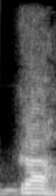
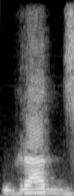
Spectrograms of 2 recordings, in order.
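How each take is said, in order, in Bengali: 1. এটি সাধারণ হ-ধ্বনিতে শেষ হয়। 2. এটি দ্বিত্ব ঝ-ধ্বনিতে শেষ হয়। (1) "এগুলো শুদ্ধ উচ্চারণ নয়" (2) "শুদ্ধ উচ্চারণ আরো একবার বলে দিচ্ছি"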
